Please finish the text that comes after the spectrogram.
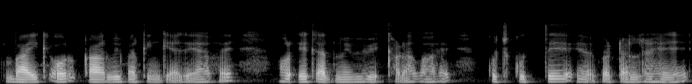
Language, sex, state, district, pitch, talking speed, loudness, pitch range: Hindi, male, Odisha, Khordha, 120 Hz, 180 wpm, -22 LUFS, 115-125 Hz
